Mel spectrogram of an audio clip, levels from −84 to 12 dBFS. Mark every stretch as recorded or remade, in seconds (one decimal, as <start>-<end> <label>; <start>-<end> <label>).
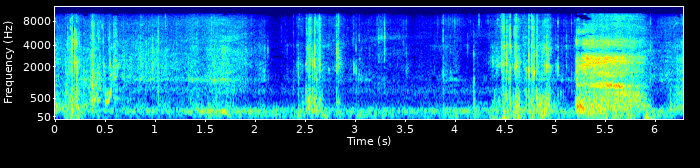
0.0-4.3 recorded; 4.3-5.2 remade; 5.2-6.3 recorded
